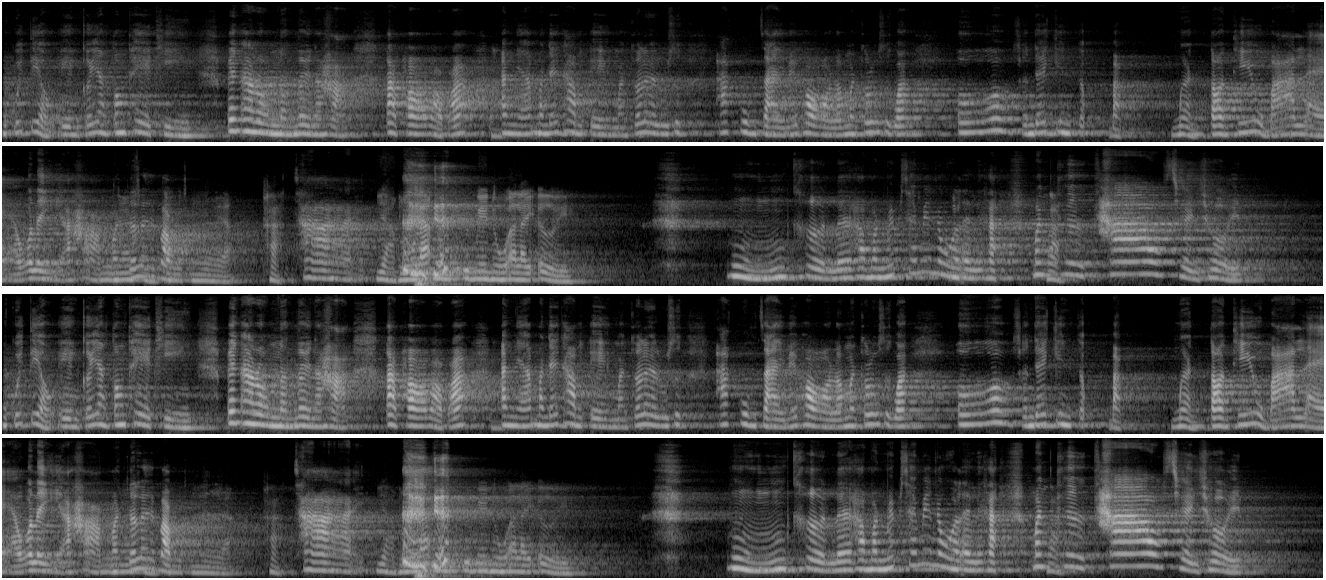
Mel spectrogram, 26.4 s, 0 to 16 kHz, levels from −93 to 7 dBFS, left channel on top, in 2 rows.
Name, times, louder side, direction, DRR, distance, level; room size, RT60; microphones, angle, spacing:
voice 1, 0.0-10.7 11.1-11.2 11.7-15.5 16.2-16.8 17.2-17.7 19.7-20.1 20.5-25.6, right 4 dB, 35° right, 11 dB, 0.8 m, -31 dB
voice 2, 14.2-15.5 15.8-16.0 17.0-18.9 22.7-22.9 23.7-23.8, left 3 dB, 40° left, 14 dB, 0.6 m, -35 dB
19.5 x 17.5 x 9.7 m, 2.5 s
head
